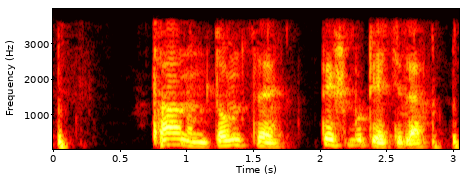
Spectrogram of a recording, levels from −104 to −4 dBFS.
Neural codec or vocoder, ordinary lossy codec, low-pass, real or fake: none; AAC, 32 kbps; 3.6 kHz; real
